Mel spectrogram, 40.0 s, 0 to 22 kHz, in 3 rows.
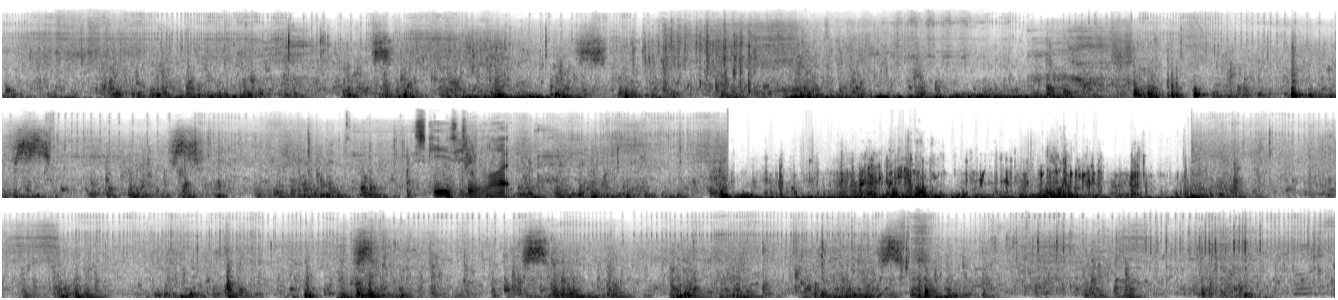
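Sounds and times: water lapping against boat hull: 0:00.0 - 0:40.0
wind buffeting microphone: 0:07.8 - 0:15.0.

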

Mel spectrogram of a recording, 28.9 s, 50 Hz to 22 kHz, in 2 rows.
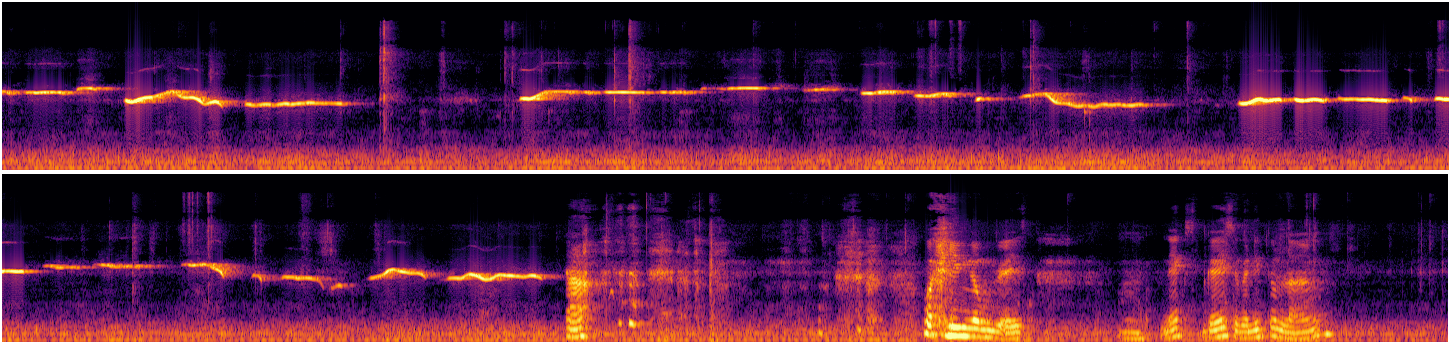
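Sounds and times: person whistling a slow melody: 0:00.0 - 0:03.6, 0:05.1 - 0:11.7, 0:12.3 - 0:20.1.

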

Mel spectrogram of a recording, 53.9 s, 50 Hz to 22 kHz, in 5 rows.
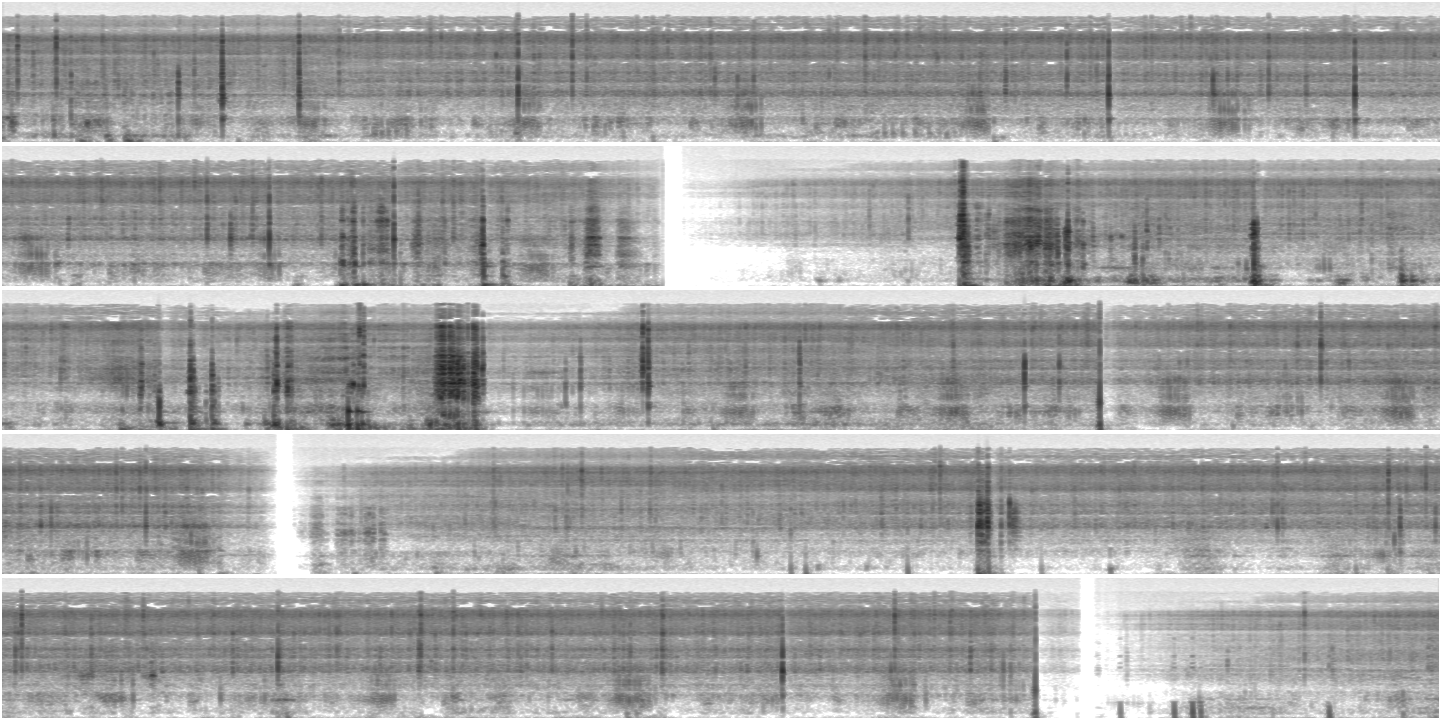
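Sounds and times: underwater knocks and scrapes: 0:00.0 - 0:10.2, 0:10.9 - 0:15.8, 0:18.0 - 0:36.8, 0:49.7 - 0:53.9
underwater clicks: 0:00.0 - 0:15.6, 0:18.0 - 0:34.2, 0:39.1 - 0:40.1, 0:40.7 - 0:51.0
underwater crackle: 0:00.0 - 0:53.9.

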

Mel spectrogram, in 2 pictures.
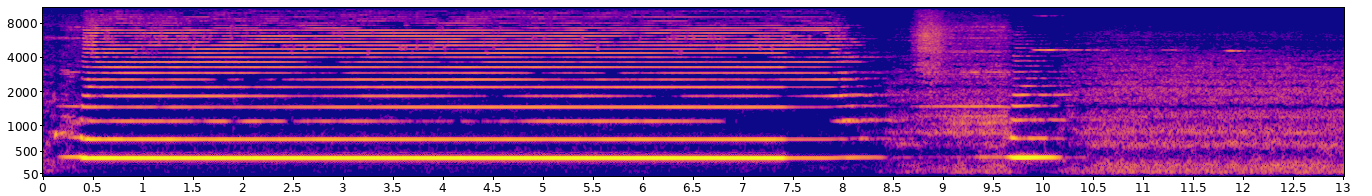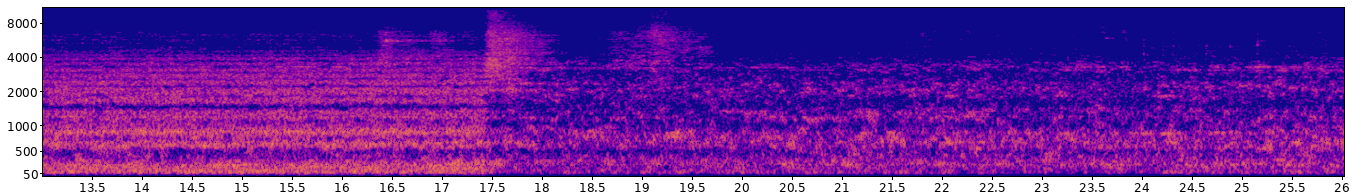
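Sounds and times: locomotive air horn blasts: 0:00.0 - 0:10.5.

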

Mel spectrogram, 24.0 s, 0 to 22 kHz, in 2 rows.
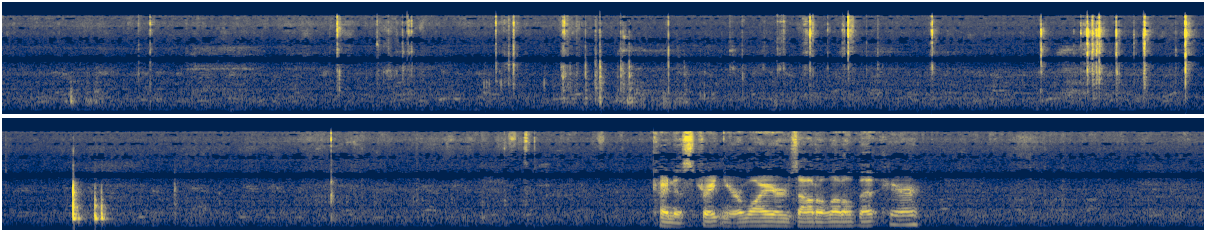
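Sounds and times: plastic parts clicking: 0:04.9 - 0:06.3, 0:10.8 - 0:12.0.

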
